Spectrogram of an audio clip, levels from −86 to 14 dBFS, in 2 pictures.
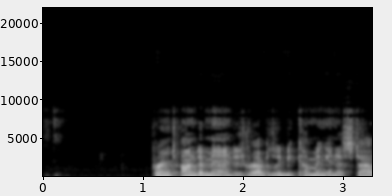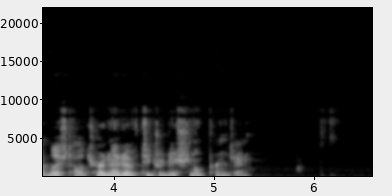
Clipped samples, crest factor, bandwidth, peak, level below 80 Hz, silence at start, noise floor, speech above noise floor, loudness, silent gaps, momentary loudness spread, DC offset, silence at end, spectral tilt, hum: under 0.1%; 18 dB; 9.4 kHz; -4 dBFS; -58 dBFS; 1.1 s; -76 dBFS; 56 dB; -20 LUFS; none; 11 LU; under 0.1%; 1.25 s; -6 dB/octave; none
